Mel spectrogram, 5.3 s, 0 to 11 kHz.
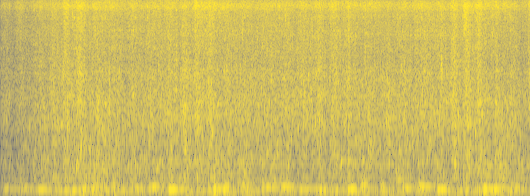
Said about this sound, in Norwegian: Det er januar 1891, og vi befinner oss på en dampbåt i Det indiske hav.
